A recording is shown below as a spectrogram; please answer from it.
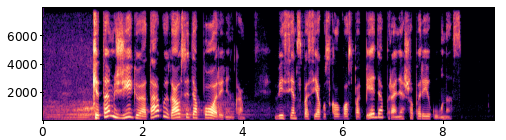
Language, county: Lithuanian, Kaunas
